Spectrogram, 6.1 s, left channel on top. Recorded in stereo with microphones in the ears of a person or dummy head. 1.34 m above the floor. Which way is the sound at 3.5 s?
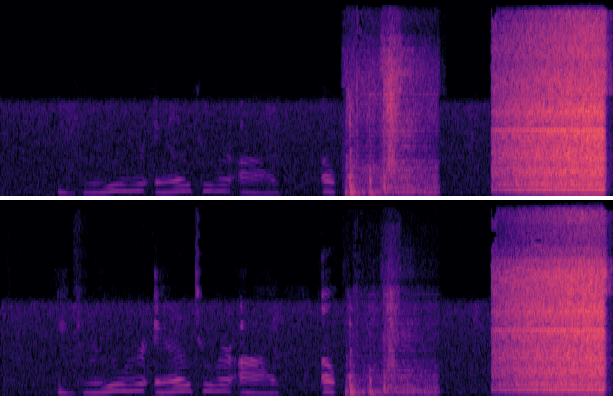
45° left (ahead or behind).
